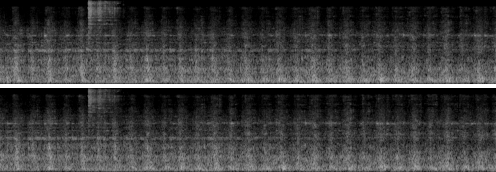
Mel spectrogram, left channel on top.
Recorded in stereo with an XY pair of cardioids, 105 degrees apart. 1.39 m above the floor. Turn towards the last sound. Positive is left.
turn(degrees=40)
